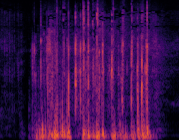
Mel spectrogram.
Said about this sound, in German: war das denn jetzt? das war ein Buch. Ein sehr gelbes Buch. Also außen sehr gelb.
